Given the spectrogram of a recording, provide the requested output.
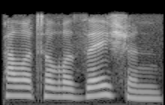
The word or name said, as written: palatalization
